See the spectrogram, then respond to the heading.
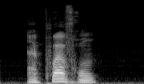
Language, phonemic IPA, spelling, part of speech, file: French, /pwa.vʁɔ̃/, poivron, noun, Fr-poivron.ogg
- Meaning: sweet pepper, bell pepper (Capsicum annuum)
